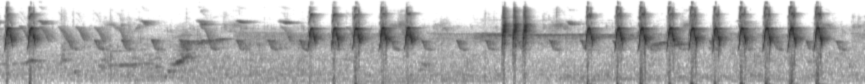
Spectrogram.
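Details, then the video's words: Cungkok in a masteran tutor recording. It opens with soft falling twittering notes, then moves into strong, high, clipped chirps repeated steadily about every third of a second, with a brief double-note flourish. "masteran burung cungkok"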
